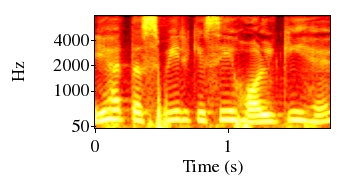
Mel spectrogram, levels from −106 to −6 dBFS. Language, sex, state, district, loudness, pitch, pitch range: Hindi, female, Bihar, Gaya, -15 LUFS, 220 Hz, 195-230 Hz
